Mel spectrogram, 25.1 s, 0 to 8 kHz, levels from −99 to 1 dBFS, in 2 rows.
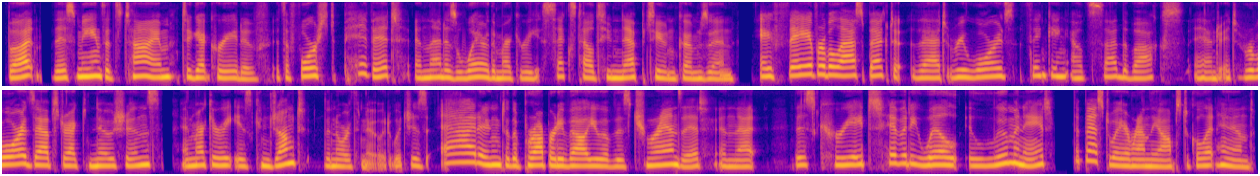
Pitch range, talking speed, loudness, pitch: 205-245 Hz, 160 wpm, -22 LUFS, 220 Hz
